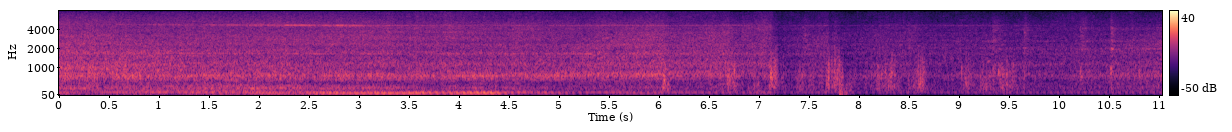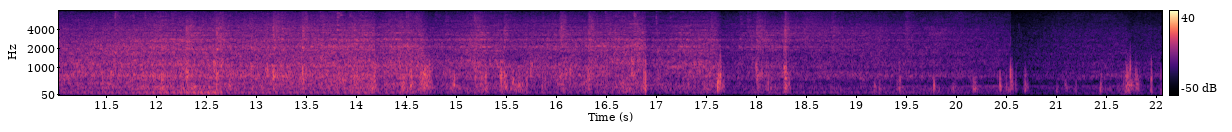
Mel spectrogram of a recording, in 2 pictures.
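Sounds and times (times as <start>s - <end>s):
train coaches rolling past: 0.0s - 22.0s
clickety-clack over rail joints: 6.0s - 10.8s, 11.4s - 20.8s.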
